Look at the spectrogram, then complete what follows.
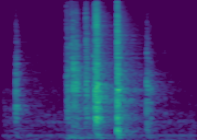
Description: craftsmanship

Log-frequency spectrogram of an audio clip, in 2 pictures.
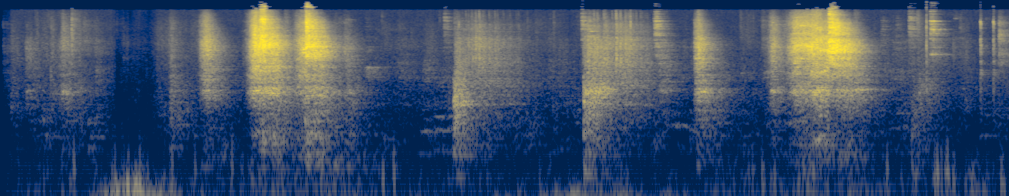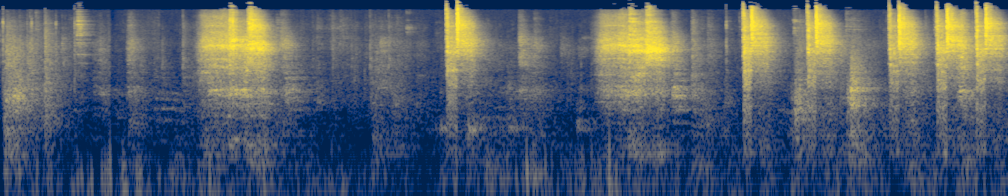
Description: construction site

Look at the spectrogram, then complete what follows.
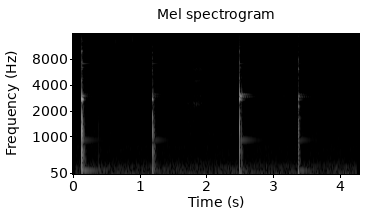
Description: bottle

